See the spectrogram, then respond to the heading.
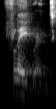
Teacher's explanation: olha só que esse A é um schwa, é bem fraquinho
